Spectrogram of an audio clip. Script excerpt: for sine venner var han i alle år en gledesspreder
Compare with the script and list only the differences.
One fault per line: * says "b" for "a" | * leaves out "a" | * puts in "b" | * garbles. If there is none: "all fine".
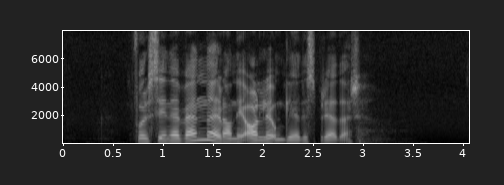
* leaves out "var"
* leaves out "år"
